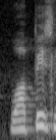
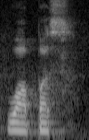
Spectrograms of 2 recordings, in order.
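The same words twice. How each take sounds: First: वापिस with i after p; mispronunciation. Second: Said in the usual way. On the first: Shown as a demonstration. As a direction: say vaa-PIS for वापिस. (वापिस, प पर इ) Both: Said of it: "नहीं".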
